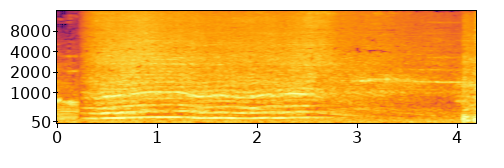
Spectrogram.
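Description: Chainsaw running under load with a steady, slightly wavering engine note, cutting through a palm trunk; it eases off about three seconds in.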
